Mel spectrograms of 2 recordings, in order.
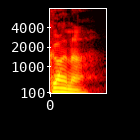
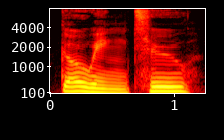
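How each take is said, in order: First: The words merge into one short weak form. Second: Both words are said fully with clear vowels. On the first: "It's easier because there are no strong vowel sounds in it" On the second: "Compare going to"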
